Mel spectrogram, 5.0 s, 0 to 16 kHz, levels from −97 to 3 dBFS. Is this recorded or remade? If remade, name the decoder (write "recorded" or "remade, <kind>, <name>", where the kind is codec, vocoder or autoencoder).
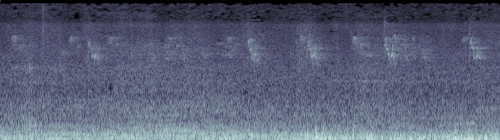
remade, vocoder, BigVGAN v2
